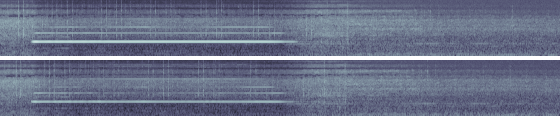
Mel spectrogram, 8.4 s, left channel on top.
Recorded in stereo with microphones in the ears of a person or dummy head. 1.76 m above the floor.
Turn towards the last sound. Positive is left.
turn(degrees=-75)  # may be behind; listen again after turning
